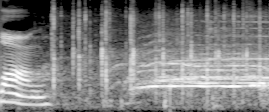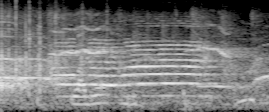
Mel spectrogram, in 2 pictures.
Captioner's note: audience applauding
